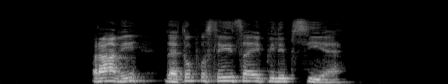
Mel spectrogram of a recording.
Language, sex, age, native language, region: Slovenian, male, 30-49, Slovenian, Central Slovenia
